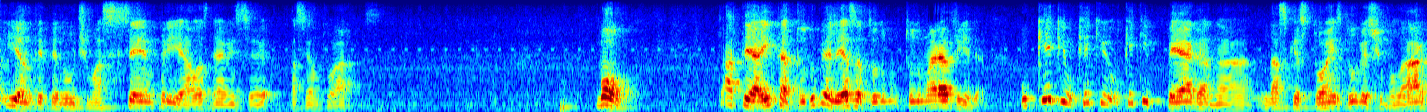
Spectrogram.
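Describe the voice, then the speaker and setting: Male teacher, slow, echoey and distant. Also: medium pitch. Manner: explains step by step, checks in with "tá?". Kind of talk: classroom lecture. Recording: roomy, dull sound from off-mic.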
